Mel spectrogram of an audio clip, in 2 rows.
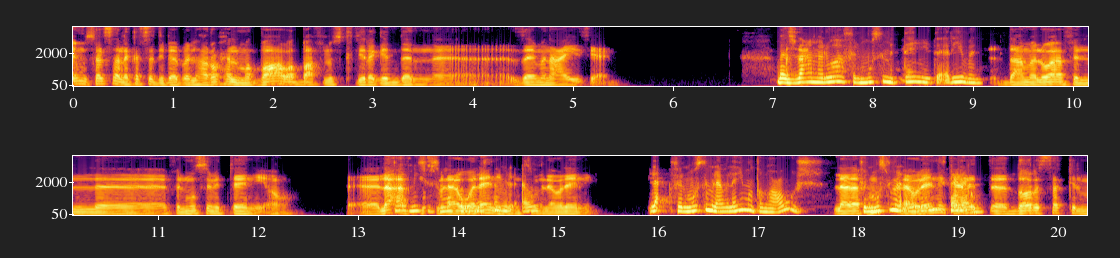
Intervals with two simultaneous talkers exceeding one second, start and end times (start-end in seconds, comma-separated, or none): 13.3-14.9, 17.8-19.2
